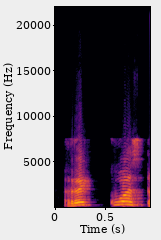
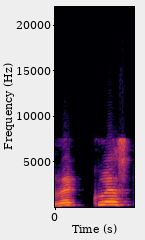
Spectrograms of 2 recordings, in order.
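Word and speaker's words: request: இப்ப நடுவுல வர்ற குவா சவுண்டு பாத்தீங்கன்னா ரெக்வஸ்ட், ரெக்வெஸ்ட், ரெக்வஸ்ட் அப்படியெல்லாம் சொல்லக்கூடாது, ரெக்வயர்டு அப்படியெல்லாம் சொல்லக்கூடாது. எப்படி சொல்லணும்? இங்கேயும் குவா சவுண்டு நம்ம எடுத்துக்கணுங்க. அப்ப எப்படி உச்சரிக்கணும் அப்படின்னா ரெக்வெஸ்ட், ரெக்வயர்டு, ரெக்வயர்டு, ரெக்வெஸ்ட்.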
